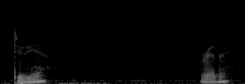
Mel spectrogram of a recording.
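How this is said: It is split into two separate questions.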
